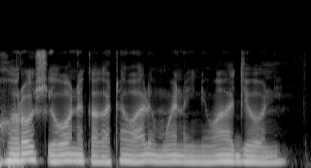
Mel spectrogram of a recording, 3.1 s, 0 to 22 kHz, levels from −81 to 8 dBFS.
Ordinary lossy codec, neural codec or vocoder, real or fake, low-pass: none; none; real; 7.2 kHz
